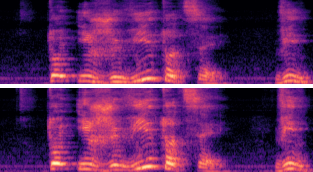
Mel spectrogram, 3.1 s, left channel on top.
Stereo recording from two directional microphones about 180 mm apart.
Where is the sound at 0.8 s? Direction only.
20° left (ahead or behind).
